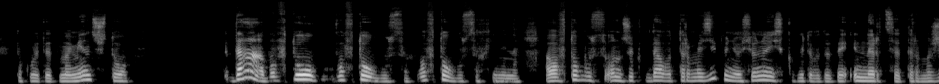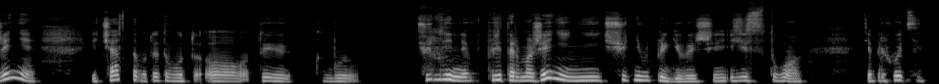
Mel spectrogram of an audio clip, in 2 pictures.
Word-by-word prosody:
такой 155 -1 -5
вот 145 - -7
это 145 +1 -4
момент, 170 +9 +3
что 155 -7 -2 1.0
да, 270 - +7
в 150 - -5
авто 220 +3 +9 0.2
в - - -4
автобусах, 150 - +2
в 170 - -7
автобусах 150 - -2
именно. 140 -2 -5 0.2
А 155 - +3
в - - +8
автобус, 185 0 -1
он 175 0 0
же, 180 - -3
когда 175 +1 -1
вот 160 -1 -6
тормозит, 175 - -3
у - - +2
него 165 -5 +1
всё 155 +4 -3
равно 200 +1 +3
есть 180 -4 -1
какая-то 150 0 -7
вот 140 0 -9
это 140 +1 -3
инерция 155 -2 0
торможения, 145 - -2 0.5
и 145 - -7
часто 205 +6 -1
вот 155 +1 -9
это 175 0 -4
вот, 155 -2 -5
э, 145 -1 -4
ты 150 -5 -4 0.2
как 145 - -18
бы 140 0 -6 0.6
чуть 230 0 -3
ли 225 0 +4
не 175 -3 +2
в 170 0 -20
при 210 +1 +1
торможении 200 - +3
н 175 -1 -1
ни 180 0 0
чуть-чуть 175 +3 -2
не 205 - +2
выпрыгиваешь 140 -7 -2
из 160 +1 -4
стула. 155 -6 -5 0.6
Тебе 155 - -4
приходится 170 +1 -3
165 Hz, 175 wpm, -25 LUFS, 145-190 Hz, 1.0 s, авто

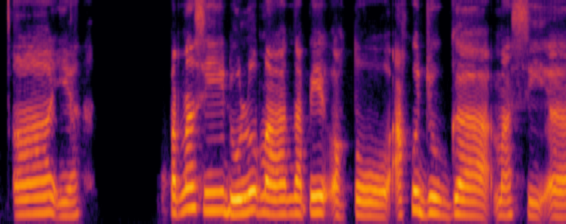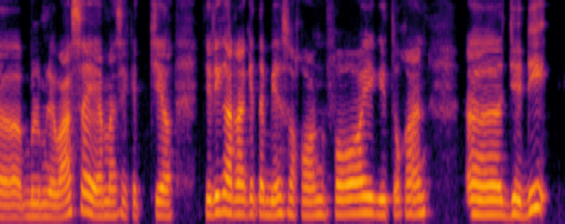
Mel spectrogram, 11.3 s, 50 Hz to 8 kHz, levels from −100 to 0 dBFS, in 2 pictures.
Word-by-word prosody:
Eee, 200 +2 0 0.2
iya. 175 0 -5 0.9
Pernah 240 +6 +3
sih 240 -2 0
dulu 210 +6 +7
malahan 195 -2 +3
tapi 215 +2 +3
waktu 175 -1 -1
aku 250 -1 0
juga 185 -4 0
masih, 180 -1 -6
eee, 160 -1 -1
belum 165 0 -5
dewasa 170 +10 0
ya 180 -5 +2
masih 175 +1 -6
kecil. 175 0 -4 0.3
Jadi 195 +3 +2
karena 200 -3 +3
kita 195 -1 -2
biasa 190 +1 -3
konvoi 195 +3 0
gitu 190 0 -3
kan. 200 0 -2 0.4
Eee, 190 -1 +3
jadi 200 - +1
195 Hz, 140 wpm, -24 LUFS, 175-205 Hz, 0.9 s, dulu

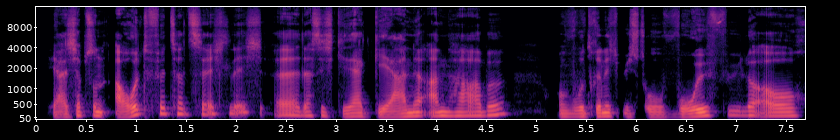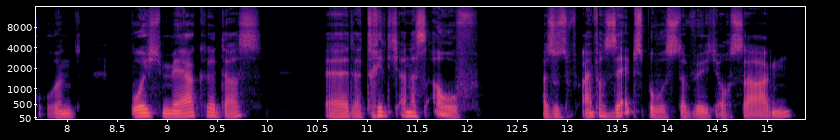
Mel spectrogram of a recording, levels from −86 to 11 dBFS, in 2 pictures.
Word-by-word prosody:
Ja, 85 +2 -1
ich 85 - +1
habe 130 0 -1
so 130 - +2
'n 120 - +1
Outfit 180 +5 +2
tatsächlich, 180 -3 -2
äh, 70 0 +2
das 125 0 -1
ich 120 -3 -2
sehr 105 +3 +1
gerne 95 +6 +1
anhabe 125 +6 +1 0.5
und 95 -1 -4
wo 100 - +3
drin 105 +3 +2
ich 110 -1 -1
mich 95 -1 -4
so 80 -1 -3
wohl 100 +7 +5
fühle 135 +1 -2
auch 120 +1 +2
und 95 0 -5 0.5
wo 105 +2 +5
ich 110 -1 0
merke, 115 +6 +2
dass 115 +6 -4 0.6
äh, 100 0 0
da 95 - -5
trete 125 +1 0
ich - - -5
anders 115 -1 +3
auf. - - -2 0.6
Also, 85 +2 0
so 90 +2 -1
einfach 110 +3 -1
selbstbewusster, 85 -4 0
würde 80 - -2
ich - - -11
auch - - -8
sagen. 80 +9 -1
110 Hz, 160 wpm, -28 LUFS, 95-125 Hz, 0.6 s, wohl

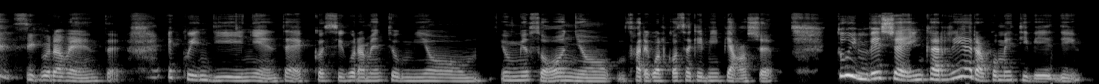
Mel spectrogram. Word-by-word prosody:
Sicuramente. 180 - -2 0.4
E 320 -2 -6
quindi 180 - -1
niente 150 -4 -2
ecco, 155 +3 -6
è - - -2
sicuramente 175 +1 -2
un 165 -2 -5
mio 165 -1 -4
mhmm, 155 +3 -9
è 190 - -8
un 185 0 -3
mio 195 +1 -1
sogno 160 -5 -2
fare 170 -1 +1
qualcosa 175 +1 -1
che 180 0 -3
mi 175 0 -5
piace. 155 -2 -1 0.5
Tu 420 +1 +7
invece 280 - +8
in 205 +3 +2
carriera 250 +11 +4
come 200 -1 -3
ti 200 -2 -4
vedi? 140 +9 -3
175 Hz, 140 wpm, -23 LUFS, 165-205 Hz, 0.5 s, invece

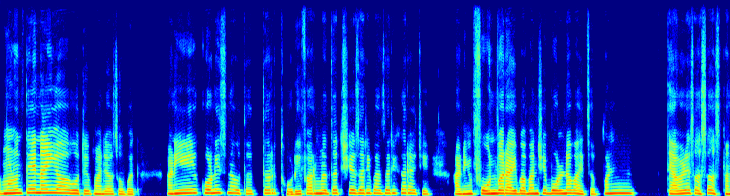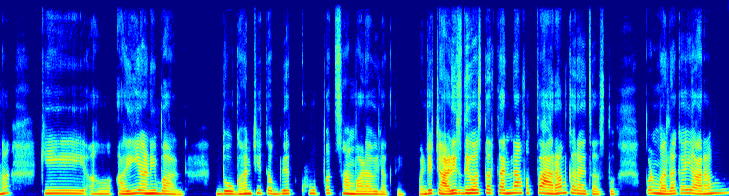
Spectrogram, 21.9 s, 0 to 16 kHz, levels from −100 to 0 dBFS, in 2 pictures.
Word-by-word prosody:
म्हणून 260 +4 +3
ते 310 0 +1
नाही 310 0 +2
अ, 295 - +1
होते 250 -3 -1
माझ्यासोबत 205 -3 -4 0.4
आणि 260 +5 +2
कोणीच 290 +1 -1
नव्हतं. 255 -5 -4 0.2
तर 260 +1 -5
थोडीफार 210 +5 -4
मदत 250 +1 -1
शेजारी-पाजारी 265 -1 -4
करायचे 255 -7 -5 0.4
आणि 210 +1 +1
फोनवर 245 +2 +4
आई-बाबांशी 235 +1 +1
बोलणं 245 +1 +2
व्हायचं. 215 -6 -4
पण 260 +1 +1 0.5
त्यावेळेस 245 +2 -1
असं 250 +3 -3
असतं 210 -1 -3
ना, 240 +4 +1 0.5
की 250 -1 0
अ, 215 - -8 0.4
आई 220 +4 +4
आणि 250 -1 +7
बाळ 210 -5 0 0.7
दोघांची 225 +3 +2
तब्येत 240 +1 -1 0.2
खूपच 250 +1 -8
सांभाळावी 210 -3 +2
लागते. 180 0 -10 0.3
म्हणजे 210 +5 +2
40 240 +2 +6
दिवस 275 0 +5
तर 280 - +1
त्यांना 270 +2 +4
फक्त 280 +1 -10
आराम 250 +1 +5
करायचा 230 -6 -1
असतो, 200 +1 -9 0.5
पण 260 +1 -1
मला 225 0 +3
काही 275 0 -1
आराम 235 +3 +1
245 Hz, 130 wpm, -23 LUFS, 220-265 Hz, 0.7 s, आणि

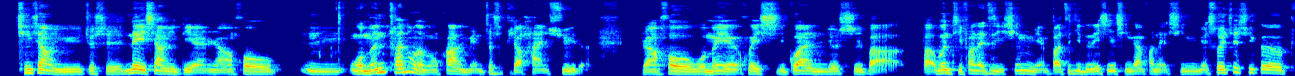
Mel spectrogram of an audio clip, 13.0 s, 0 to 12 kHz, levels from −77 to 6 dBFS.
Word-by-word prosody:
倾 155 - +3
向 140 -7 +4
于 105 0 -1
就 120 +3 -5
是 110 -2 -4
内 155 -3 +7
向 125 -5 +3
一 110 - -1
点， 100 -5 -1
然 95 -1 -4
后， 105 -1 +1 0.4
嗯， 105 -1 -2 0.2
我 120 - +5
们 155 +11 +5
传 170 0 +3
统 200 - +1
的 - - +2
文 95 0 -5
化 115 - +2
里 100 - -3
面 95 - -6
就 125 - -7
是 120 - -6
比 - - -13
较 - - +2
含 - - -5
蓄 - - -2
的。 - - -11 0.6
然 100 0 +1
后 110 +2 +4
我 110 +1 0
们 115 +3 +2
也 105 -4 +3
会 115 -2 -1
习 110 - +2
惯 120 -5 +2
就 110 +1 -4
是 105 -1 -2
把 - - 0 0.3
把 - - +1
问 145 +2 +2
题 145 - -3
放 135 - -2
在 125 - +2
自 130 - -5
己 115 - -3
心 130 +5 -3
里 130 - -2
面， 105 - -6
把 - - +2
自 120 - -8
己 125 - -3
的 100 - -3
内 105 - 0
心 115 +2 -1
情 115 -3 -4
感 - - -2
放 110 -2 -6
在 - - -7
心 110 +1 -6
里 - - -7
面， - - -6
所 150 +7 +1
以 - - +2
这 175 +5 -3
是 170 -1 -4
一 - - -9
个 150 -3 +2
115 Hz, 315 characters per minute, -24 LUFS, 105-130 Hz, 0.6 s, 内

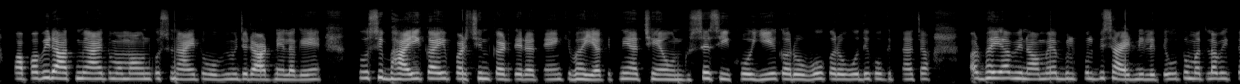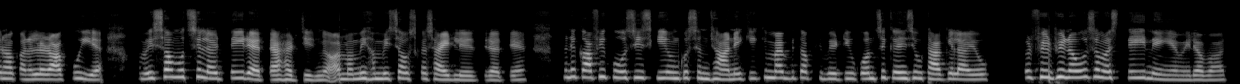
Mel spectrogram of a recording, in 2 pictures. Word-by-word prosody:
पापा 265 +2 +2
भी 305 +1 +4
रात 275 -2 +6
में 275 0 +1
आए 260 0 +5
तो 265 +1 -7
मम्मा 255 0 0
उनको 255 +1 -3
सुनाई 240 -4 0
तो 250 - -5
वो 225 - -2
भी 235 +2 -7
मुझे 245 0 -1
डाँटने 225 0 +2
लगे। 220 +1 -1 0.4
तो 295 - -4
उसी 290 +2 +1
भाई 250 0 +6
का 275 - +5
ही 270 0 +5
परचीन 260 0 0
करते 240 0 +2
रहते 230 0 -2
हैं 235 +1 -1
कि 235 - -9
भैया 225 -3 +3
कितने 255 +4 -3
अच्छे 250 +1 -2
हैं 230 - +2
उनसे 225 +4 -1
सीखो 250 -2 -1
ये 235 +2 0
करो, 235 -2 +1
वो 250 +5 0
करो, 240 -1 +1
वो 240 +1 -1
देखो 255 +1 -4
कितना 240 0 -9
अच्छा 250 +1 -5 0.4
और 280 - -1
भैया 290 +1 +4
भी 275 -1 +1
ना 245 -1 0
मैं 260 +1 -2
बिल्कुल 265 +1 -5
भी 285 - -4
साइड 240 -5 +2
नहीं 240 0 -3
लेते 225 +1 -3
वो 250 +1 -2
तो 285 - -2
मतलब 265 0 -2
एक 265 -2 -5
तरह 270 -1 0
का - - -1
लड़ाकू 230 +3 +2
ही 245 -5 -1
है 215 0 0 0.4
हमेशा 285 +7 +2
मुझसे 340 +1 -1
लड़ते 275 -1 0
ही 295 - +2
रहता 215 -4 +4
है 215 - +3
हर 220 -2 +1
चीज़ 210 -2 -4
में 205 - -3
और 230 +4 0
मम्मी 250 +3 +1
हमेशा 260 +2 0
उसका 265 0 -5
साइड 220 -3 +2
लेते 200 -1 -4
रहते 200 0 -3
हैं 220 +1 -5 0.4
मैंने 345 +2 -1
काफ़ी 325 +2 +2
कोशिश 310 -1 -1
की 290 0 +1
उनको 285 +1 0
समझाने 250 -4 0
कि, 275 +3 -8
कि 315 - -9
मैं 300 -2 +2
भी 280 - -8
तो 300 - -2
आपकी 285 -1 -9
बेटी 255 +1 -3
हूँ। 260 - -4
कौन 265 +1 0
से 315 +4 -3
कहीं 280 -1 +3
से 290 +2 -2
उठा 255 -4 +2
के - - +1
लाए 230 -2 +1
हो? 230 - -3 0.4
पर 320 - -1
फ़िर 330 +1 +2
भी 345 +2 +5
ना 315 0 +4
वो 330 +2 +1
समझते 305 -2 -1
ही 310 -1 +1
नहीं 240 -5 -2
है 215 - -4
मेरा 210 0 -3
बात। 210 +1 -7
255 Hz, 260 wpm, -25 LUFS, 230-280 Hz, 0.4 s, रात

